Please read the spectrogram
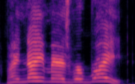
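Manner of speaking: high, loud, tearful yell; a betrayed kid screaming at him; furious scream. A narrator's reading. Nico screams at Percy.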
